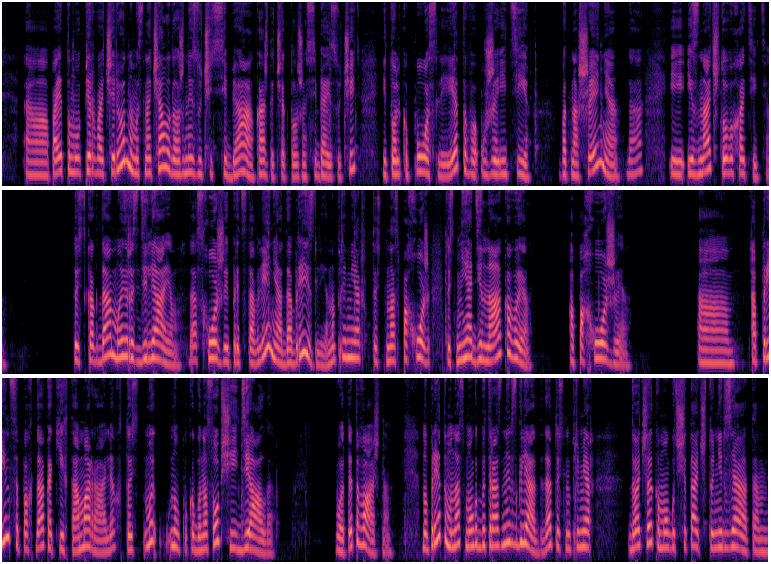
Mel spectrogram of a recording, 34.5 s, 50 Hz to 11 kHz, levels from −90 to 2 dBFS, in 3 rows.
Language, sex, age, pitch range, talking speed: Russian, female, 20-39, 195-255 Hz, 160 wpm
